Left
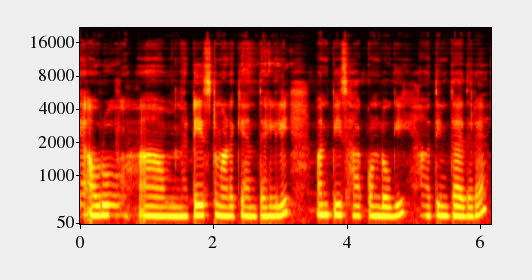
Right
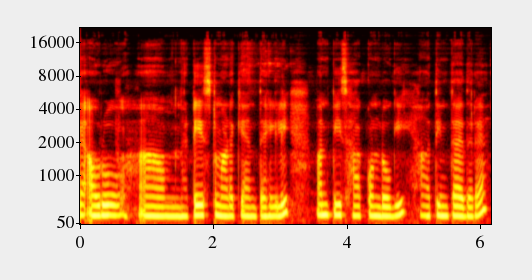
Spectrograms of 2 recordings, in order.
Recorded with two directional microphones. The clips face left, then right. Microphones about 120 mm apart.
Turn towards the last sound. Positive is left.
turn(degrees=-55)  # may be behind; listen again after turning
